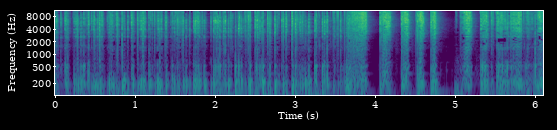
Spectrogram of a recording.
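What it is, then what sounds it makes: Metal mesh microphone grille. Both hands use long nails and fingertips to scratch and tap quickly on the domed, hollow woven metal mesh grille of a large silver condenser microphone. The result is a dense, rapid stream of close, boomy, low thumps and rough scraping. After about four seconds it breaks into short, separate bursts with a brighter, hissy edge.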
